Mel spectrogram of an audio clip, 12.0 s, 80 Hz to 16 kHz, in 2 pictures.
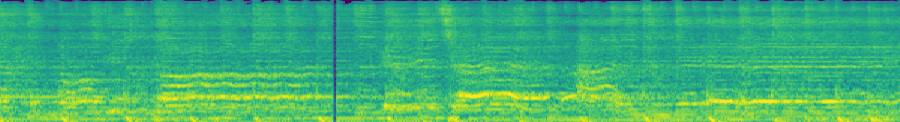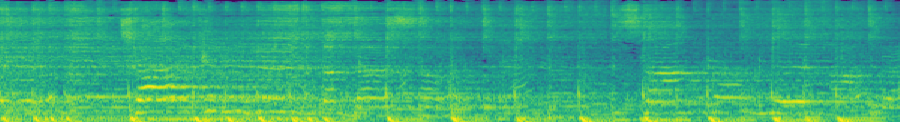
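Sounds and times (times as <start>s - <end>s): backing track with dance beat: 0.0s - 12.0s
woman singing into microphone: 0.0s - 12.0s.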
